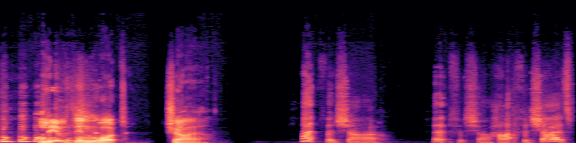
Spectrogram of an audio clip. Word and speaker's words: Hertfordshire: Hertfordshire. Hertfordshire. It's spelled H-E-R-T, but it's Correct.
